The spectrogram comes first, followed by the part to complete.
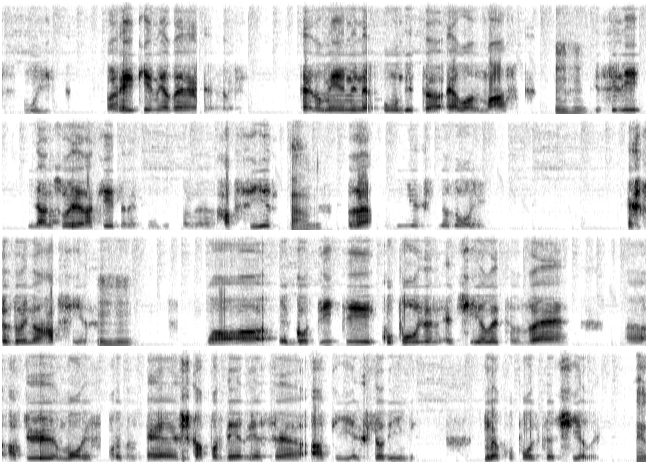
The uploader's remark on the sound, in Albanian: I ftuar nëpërmjet një lidhje telefonike për “Live From Tirana”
